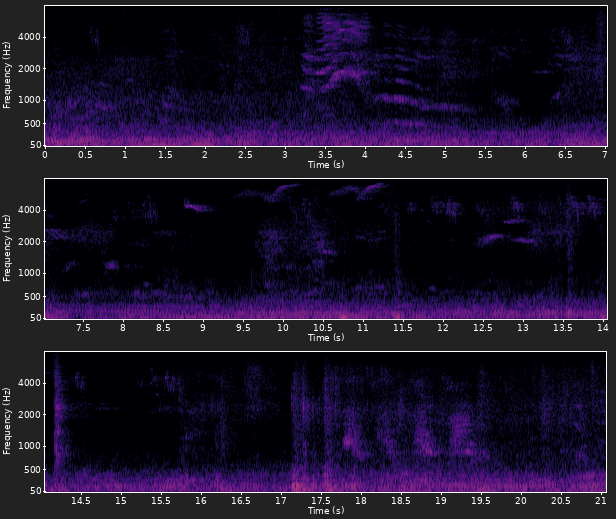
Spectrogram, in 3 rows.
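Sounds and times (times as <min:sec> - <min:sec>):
low outdoor rumble: 0:00.0 - 0:21.0
small birds chirping: 0:00.0 - 0:21.0.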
